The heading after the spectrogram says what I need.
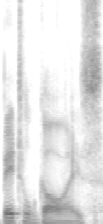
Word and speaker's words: Betelgeuse: Or Betelgeuse, Betelgeuse. as it's spelt.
